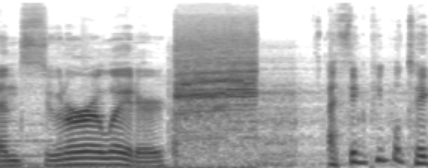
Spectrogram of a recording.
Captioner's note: Chica Jumpscare SFX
